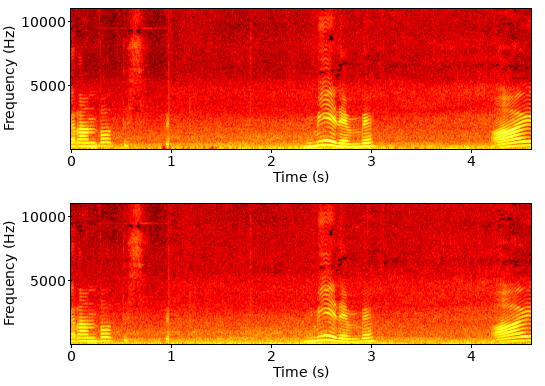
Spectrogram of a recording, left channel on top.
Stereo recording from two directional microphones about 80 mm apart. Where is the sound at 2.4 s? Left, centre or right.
Left.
